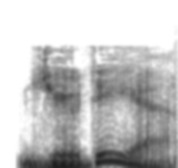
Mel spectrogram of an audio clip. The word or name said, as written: Judaea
